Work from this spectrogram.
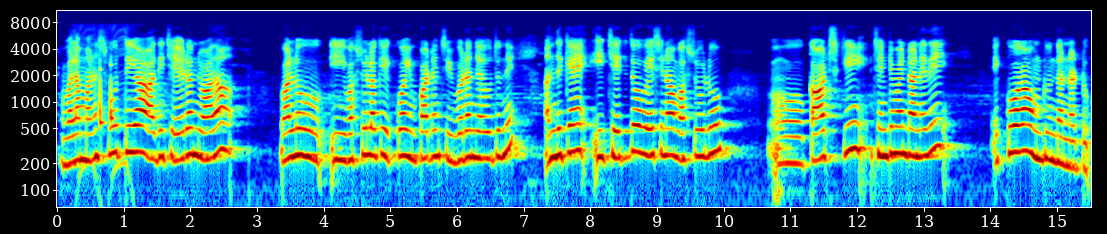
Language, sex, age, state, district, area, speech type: Telugu, female, 18-30, Andhra Pradesh, Srikakulam, urban, spontaneous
